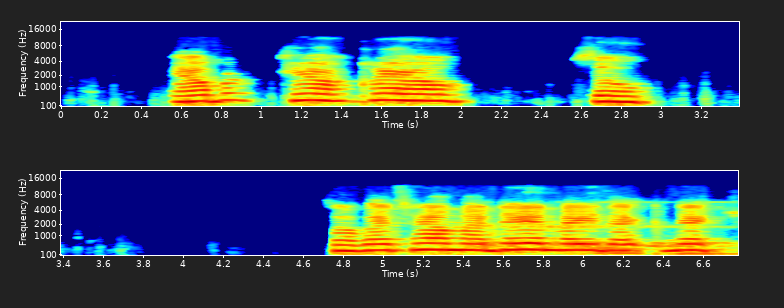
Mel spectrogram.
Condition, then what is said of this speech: Cerebral palsy. He uses an AAC machine to voice his story.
